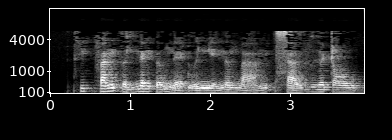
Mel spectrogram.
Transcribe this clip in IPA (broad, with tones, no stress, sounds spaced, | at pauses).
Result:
t̪ʰ i˦˥ k̚ f a˧˥ ŋ t̪ ə˨˩ j n ɛ˧ ŋ ʔ ə˧˥ w n ɛ˨˩˨ ɗ u˨˩˨ ə̯ ɲ e˨˩ n ə˧ m w a˨˩˦ m | s a˨˩˦ w v ɨ˧ ə̯ ʈ ɔ˧ w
